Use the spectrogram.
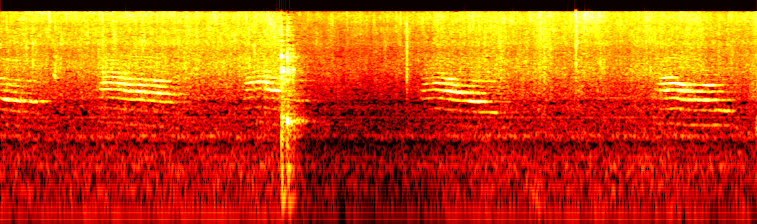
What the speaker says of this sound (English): He's a Bengal cat. He talks a lot.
